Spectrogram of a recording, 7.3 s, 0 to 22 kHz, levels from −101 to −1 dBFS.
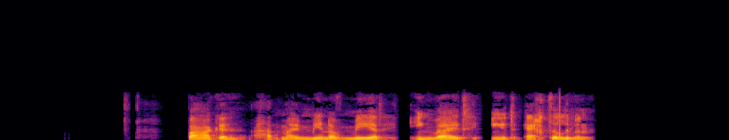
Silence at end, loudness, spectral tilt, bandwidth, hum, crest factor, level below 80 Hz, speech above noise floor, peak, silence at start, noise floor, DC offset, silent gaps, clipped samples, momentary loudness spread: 1.4 s; -22 LUFS; -6.5 dB/octave; 7.6 kHz; none; 22 dB; -64 dBFS; over 69 dB; -2 dBFS; 1.9 s; under -90 dBFS; under 0.1%; 3.99-4.09 s, 4.83-4.90 s; under 0.1%; 10 LU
